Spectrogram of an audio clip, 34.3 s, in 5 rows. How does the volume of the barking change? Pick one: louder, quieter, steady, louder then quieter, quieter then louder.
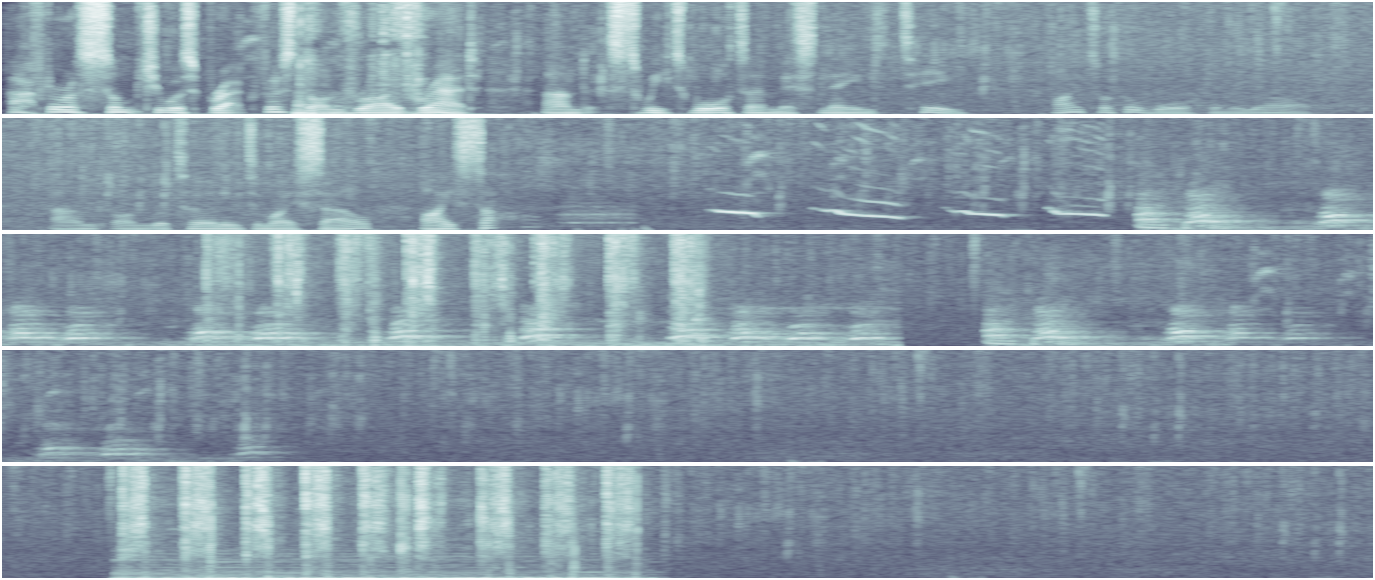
quieter.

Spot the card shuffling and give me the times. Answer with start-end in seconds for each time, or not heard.
1.4-2.3, 14.7-17.4, 27.9-30.8.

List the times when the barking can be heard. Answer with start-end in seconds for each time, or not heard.
9.7-22.1.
